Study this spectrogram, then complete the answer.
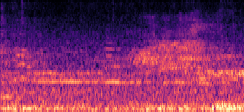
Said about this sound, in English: you hear the loons.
